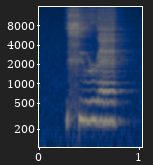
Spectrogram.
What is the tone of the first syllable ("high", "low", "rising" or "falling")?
high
